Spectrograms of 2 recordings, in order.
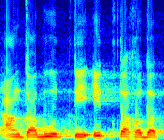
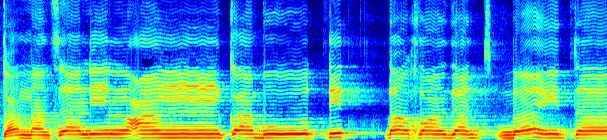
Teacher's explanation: Kalau ketika wasol atau terus, maka i-nya ini tidak dibaca karena dia hamzah wasol.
